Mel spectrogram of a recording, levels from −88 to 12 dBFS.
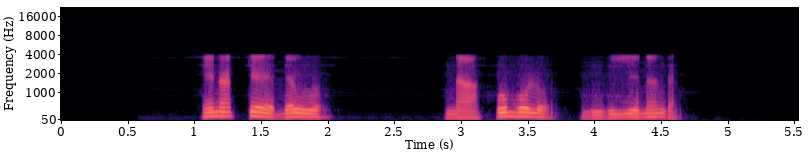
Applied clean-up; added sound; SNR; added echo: neural separator model SepFormer WHAMR!.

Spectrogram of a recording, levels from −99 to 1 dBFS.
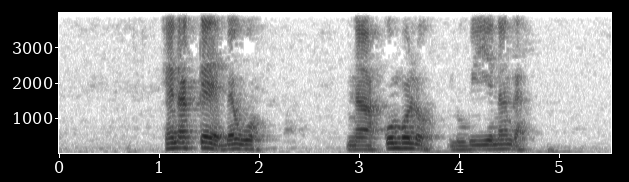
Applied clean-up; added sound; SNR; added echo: none; none; none; none.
